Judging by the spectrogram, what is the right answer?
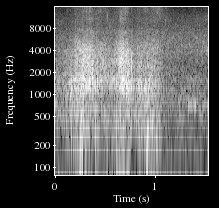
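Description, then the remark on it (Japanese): Soft fizzing and crackling of shampoo foam close to the ear, swelling twice in quick succession before settling into a faint, steady hiss. No voices. “多分あなたがいつも使ってるシャンプーとは違うと思うけど、シュワシュワーって音しない？”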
